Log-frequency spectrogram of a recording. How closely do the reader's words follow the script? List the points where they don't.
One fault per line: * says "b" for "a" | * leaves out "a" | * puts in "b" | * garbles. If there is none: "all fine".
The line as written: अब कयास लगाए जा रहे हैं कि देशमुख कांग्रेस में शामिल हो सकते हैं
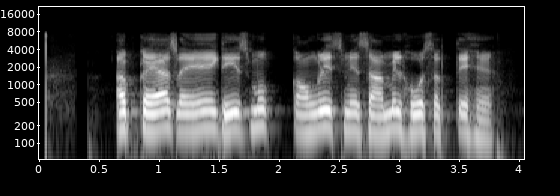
* leaves out "लगाए जा"
* leaves out "कि"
